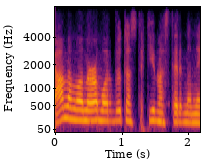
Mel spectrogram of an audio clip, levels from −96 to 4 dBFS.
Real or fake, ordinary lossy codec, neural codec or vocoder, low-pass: fake; Opus, 24 kbps; codec, 16 kHz, 0.5 kbps, X-Codec, HuBERT features, trained on general audio; 7.2 kHz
